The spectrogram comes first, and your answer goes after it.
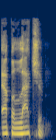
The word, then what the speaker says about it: Appalachian: According to this, the correct pronunciation is Appalachian.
